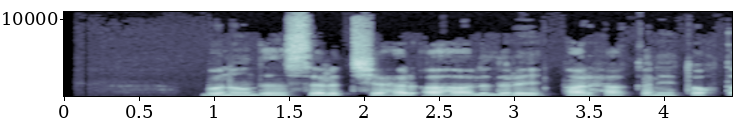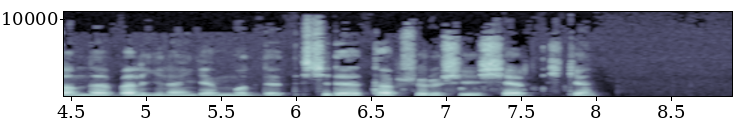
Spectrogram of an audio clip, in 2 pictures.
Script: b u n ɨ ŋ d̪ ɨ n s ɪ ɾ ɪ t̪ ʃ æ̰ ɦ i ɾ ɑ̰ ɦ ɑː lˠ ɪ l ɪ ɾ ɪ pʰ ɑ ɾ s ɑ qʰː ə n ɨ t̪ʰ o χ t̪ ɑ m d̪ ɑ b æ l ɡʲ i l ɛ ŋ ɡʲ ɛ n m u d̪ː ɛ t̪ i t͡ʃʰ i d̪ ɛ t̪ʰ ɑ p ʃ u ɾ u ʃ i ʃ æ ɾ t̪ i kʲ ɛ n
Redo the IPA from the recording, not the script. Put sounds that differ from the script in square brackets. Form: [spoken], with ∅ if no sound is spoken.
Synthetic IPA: b u n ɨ ŋ d̪ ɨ n s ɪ ɾ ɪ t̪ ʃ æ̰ ɦ [æ] ɾ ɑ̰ ɦ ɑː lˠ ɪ l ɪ ɾ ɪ pʰ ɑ ɾ [h] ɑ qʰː ə n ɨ t̪ʰ o χ t̪ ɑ m d̪ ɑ b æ l ɡʲ i l ɛ ŋ ɡʲ ɛ n m u d̪ː ɛ t̪ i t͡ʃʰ i d̪ ɛ t̪ʰ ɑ p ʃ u ɾ u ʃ i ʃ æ ɾ t̪ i kʲ ɛ n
